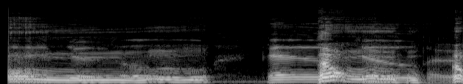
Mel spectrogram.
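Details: A basset hound sings along to a Christmas carol, giving long, low, wavering howls that rise and fall in drawn-out notes.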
